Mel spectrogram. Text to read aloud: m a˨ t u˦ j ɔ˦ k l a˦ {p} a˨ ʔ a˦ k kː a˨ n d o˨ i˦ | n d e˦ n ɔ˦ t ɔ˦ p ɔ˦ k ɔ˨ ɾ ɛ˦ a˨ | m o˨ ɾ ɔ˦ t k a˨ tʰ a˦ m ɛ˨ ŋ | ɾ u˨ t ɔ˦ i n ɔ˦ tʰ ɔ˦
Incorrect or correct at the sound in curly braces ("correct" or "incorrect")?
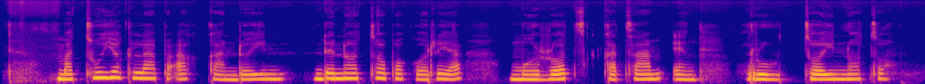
correct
